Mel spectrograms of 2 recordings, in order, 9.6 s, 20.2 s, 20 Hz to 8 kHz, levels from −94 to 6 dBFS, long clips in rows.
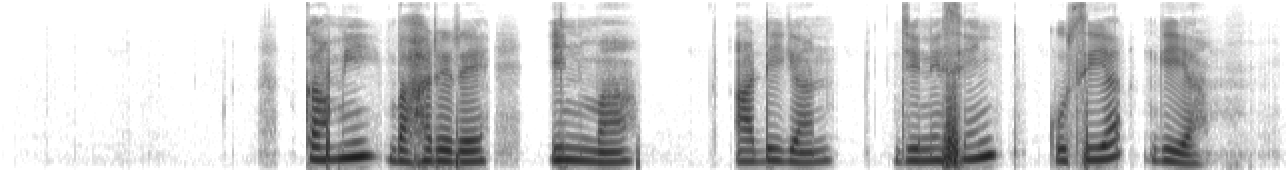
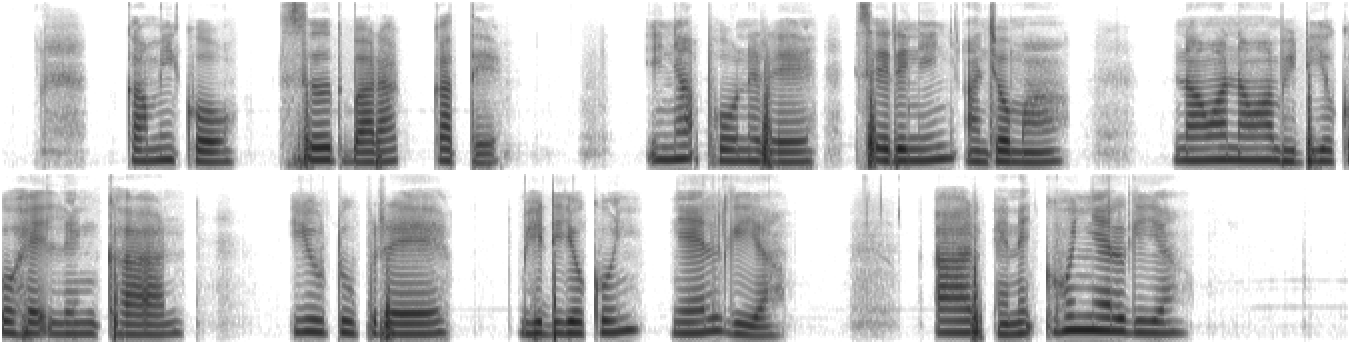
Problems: background conversations at intervals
